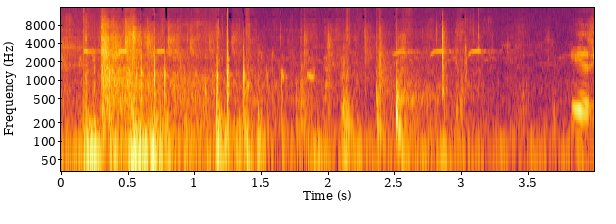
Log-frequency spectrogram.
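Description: Camera handling noise as the camera is set down, then scattered knocks and scuffles as a sheep is caught and lifted in a straw-bedded pen.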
